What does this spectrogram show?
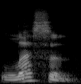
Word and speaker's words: lessen: Also, lessen, not the book lesson. Same sound, but it's spelled L-E-S-S-E-N, not O-N.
